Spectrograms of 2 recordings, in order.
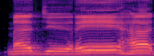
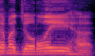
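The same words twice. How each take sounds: First: Slow MAJREHA with a thin r and long "eh"; correct imalah. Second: "majreha" with a heavy r, like "majoreha"; wrongly thick r. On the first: Teacher models the imalah, thin r. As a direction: stretch "Majreha", light r tilted into "ay". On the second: Teacher shows how not to read it, thick r. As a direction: darken the r in "majreha", as a mistake. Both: Shown as a demonstration. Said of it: "Jangan dibaca majreha".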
